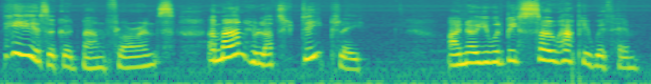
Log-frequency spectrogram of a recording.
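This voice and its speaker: A woman's voice: on the high side, very animated, moderate pace, a little mellow, no echo. A woman playing a bitter, harsh older widowed mother in a radio play. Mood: pleading.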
